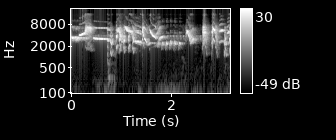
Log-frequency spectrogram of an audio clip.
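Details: Rolling song of a captive-bred white-rumped shama from Cirebon, loud and dense, with piercing whistles, harsh chattering bursts and rapid note changes; soft low thumps behind.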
